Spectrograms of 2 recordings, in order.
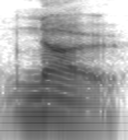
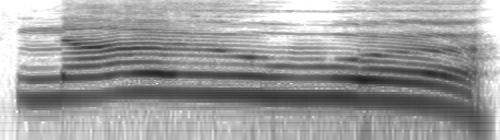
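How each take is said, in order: First: The word is short, plain and flat. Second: The word is drawn out and whining. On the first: "they won't just say no" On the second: "They'll say no like that"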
